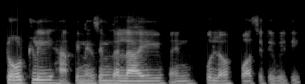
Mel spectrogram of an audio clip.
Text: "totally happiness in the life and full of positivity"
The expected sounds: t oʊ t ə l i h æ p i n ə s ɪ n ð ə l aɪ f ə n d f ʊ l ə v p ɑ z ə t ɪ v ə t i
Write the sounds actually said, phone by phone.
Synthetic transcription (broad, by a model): t oʊ t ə l i h æ p i n ə s ɪ n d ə l aɪ f ə n d f ʊ l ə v p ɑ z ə t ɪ v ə t i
